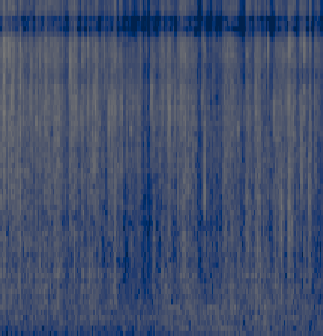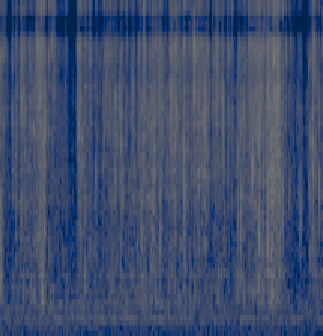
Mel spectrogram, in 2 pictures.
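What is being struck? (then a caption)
Plastic-film-wrapped tissue pack. A six-pack of pocket tissues wrapped in clear cellophane film lies on a table while fingertips and long nails tap and scratch across the top wrap. The result is a steady, bright crinkling and scratching, dense with quick taps and almost no low end.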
